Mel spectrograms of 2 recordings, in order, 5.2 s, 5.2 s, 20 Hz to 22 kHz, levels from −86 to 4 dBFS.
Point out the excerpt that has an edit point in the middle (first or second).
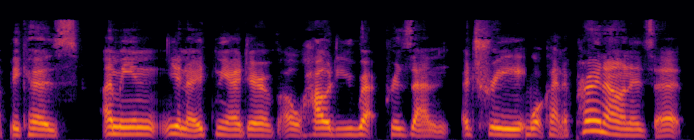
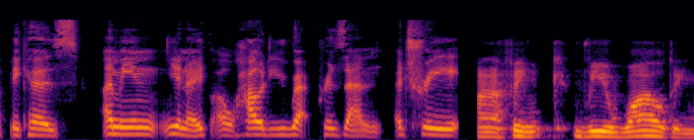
second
